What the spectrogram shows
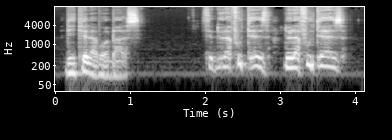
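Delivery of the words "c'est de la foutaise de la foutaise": bursting out, high and cried out. A lady cries out in response to another woman's quiet statement: exclaiming. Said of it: "s'écria Mademoiselle Lyle en rougissant".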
